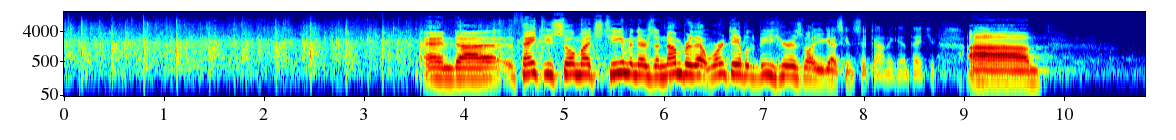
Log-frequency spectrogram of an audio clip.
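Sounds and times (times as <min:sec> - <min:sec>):
audience applause: 0:00.0 - 0:06.0
speech: 0:03.6 - 0:09.9.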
